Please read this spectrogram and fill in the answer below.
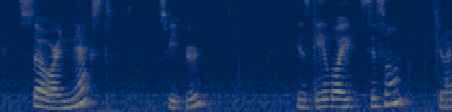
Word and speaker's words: Gaylord Sisson: So our next speaker is Gaylord Sisson. Did I pronounce that correctly?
